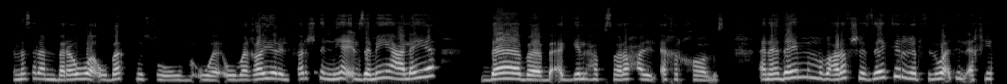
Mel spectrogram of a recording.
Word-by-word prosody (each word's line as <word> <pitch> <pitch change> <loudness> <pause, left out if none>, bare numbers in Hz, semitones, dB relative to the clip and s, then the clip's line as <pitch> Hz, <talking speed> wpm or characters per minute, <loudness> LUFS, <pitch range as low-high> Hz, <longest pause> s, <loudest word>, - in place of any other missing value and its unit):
مثلًا 250 +2 -2
باروّق 230 +2 +2
وباكنس 235 +1 -4
وب 200 -2 -6
وب 205 -3 -2
وباغيّر 230 +5 +1
الفرش 255 +4 -5
إن 245 -3 -1
هي 270 0 +1
إلزامية 255 +5 +1
عليَّ، 275 +9 +3 0.5
ده 255 +5 +6
ب 245 - -2 0.2
بأجلها 235 +2 -2
بصراحة 235 +1 -2
للآخر 230 +2 -4
خالص. 200 -2 -7 0.3
أنا 240 +1 +2
دايمًا 305 +6 +2
ما 290 -3 -2
باعرفش 270 +4 +1
أذاكر 300 +8 +1
غير 265 -3 +2
في 250 - -22
الوقت 265 +4 0
الأخير 260 -1 -5
245 Hz, 155 wpm, -22 LUFS, 225-270 Hz, 0.5 s, ده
